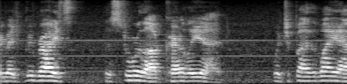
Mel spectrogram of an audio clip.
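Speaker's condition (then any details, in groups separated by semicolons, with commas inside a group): Friedreich's ataxia; slightly slurred voice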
